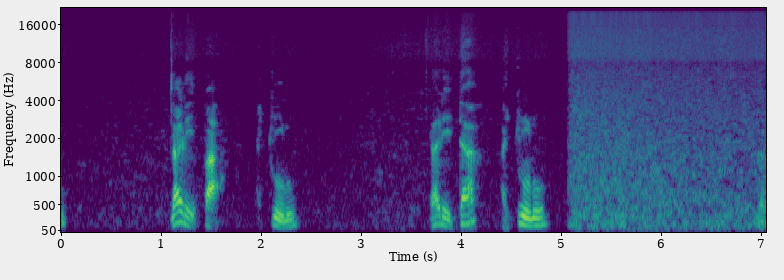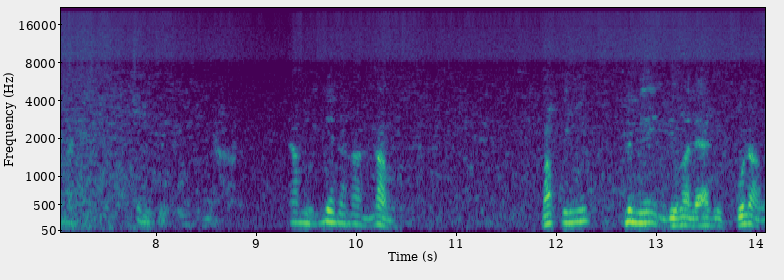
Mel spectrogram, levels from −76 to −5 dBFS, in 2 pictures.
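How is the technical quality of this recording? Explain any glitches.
The recording has audible processing faults from a noise suppressor throughout, plus several dips where speech itself was swallowed.

Noise suppressor artifacts run throughout: steady noise is cut by about 17 dB, so the noise sinks between words and rises under them.

Speech cut by the noise suppressor occurs at 1.95–2.12, 3.65–4.58, 6.95–7.32, 7.76–8.8, 9.32–10.41, 11.85–12.34 and 12.68–14.09 s. Quiet speech parts mistaken for noise drop by about 10 to 20 dB and sound faint. These show as dips in the waveform and spectrogram.

The noise suppressor catching up follows the room noise jumping about 12 dB near 5.0 s. Its estimate lags for 2.72 s, until 7.77 s, so noise first passes with less reduction, then fades as the background band darkens.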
